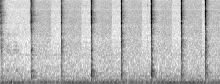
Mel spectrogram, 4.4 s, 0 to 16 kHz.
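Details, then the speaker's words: 1998 agent release (FM200) fire panel counting down after abort released: sharp, evenly spaced ticks about a hundred per minute in a quiet room before the relay clicks on and discharges; normal countdown. "And now let's let go. And there you go. It's gonna count down, and then it's gonna click on."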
